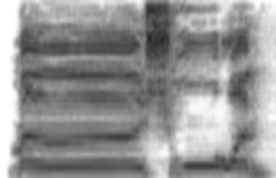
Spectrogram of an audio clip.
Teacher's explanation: را کو موٹا رکھنا، شین میں تفشی آواز کو پھیلانا ہے.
